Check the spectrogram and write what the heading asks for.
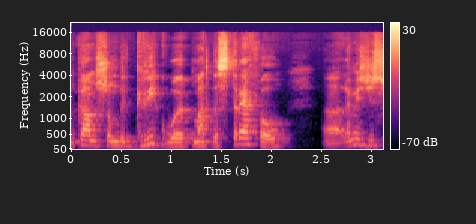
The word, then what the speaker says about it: metastrepho: And the word perversion comes from the Greek word metastrepho. Let me just spell that for you.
